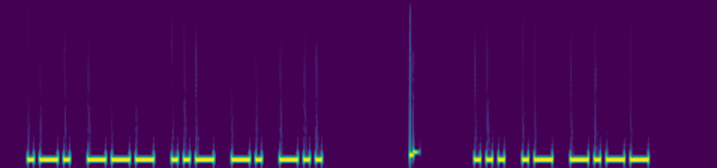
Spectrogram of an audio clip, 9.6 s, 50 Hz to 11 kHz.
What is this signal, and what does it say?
Morse code, heard as a keyed tone, about 15 wpm, 700 Hz. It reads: ROUND SAY
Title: Sentences from Top 200 Words - New Word Drill - 15wpm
